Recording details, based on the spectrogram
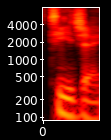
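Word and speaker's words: Tejay: And that's spelled T-E-J-A-Y. That's TJ, and Anton, A-N-T-O-N-E.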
